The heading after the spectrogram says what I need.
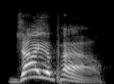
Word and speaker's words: Jayapal: Jayapal.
